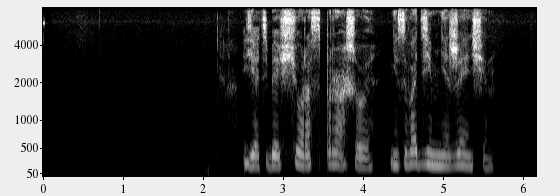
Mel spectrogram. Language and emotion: Russian, angry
